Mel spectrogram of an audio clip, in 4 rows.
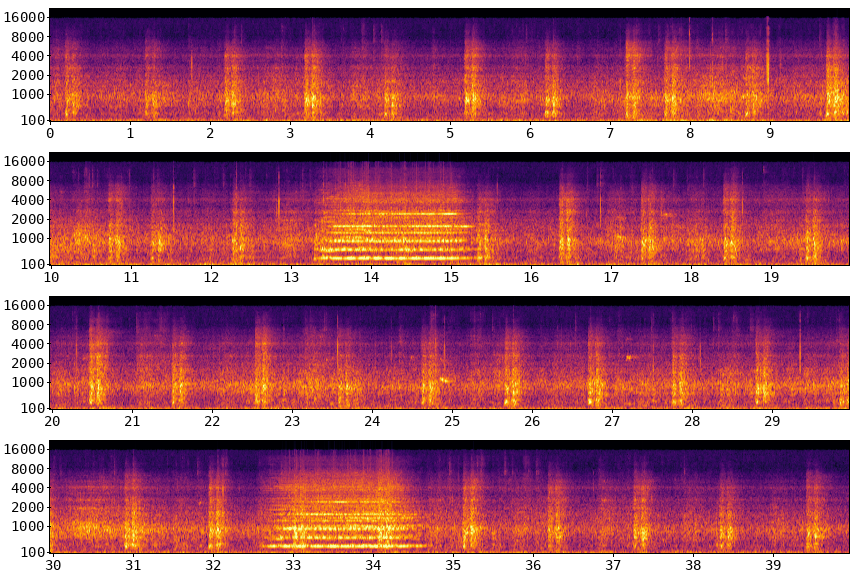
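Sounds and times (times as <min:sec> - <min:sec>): electric train rumbling: 0:00.0 - 0:39.9
wheels clicking over rail joints: 0:01.1 - 0:13.6, 0:15.2 - 0:33.6, 0:34.2 - 0:39.9
train horn blast: 0:13.2 - 0:15.5, 0:32.6 - 0:34.8.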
